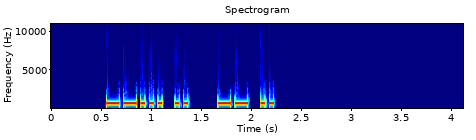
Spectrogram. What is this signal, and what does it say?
Morse code, heard as a keyed tone, about 28 wpm, 700 Hz. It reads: 7I MI
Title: Winter Field Day Exchanges Encore 28wpm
